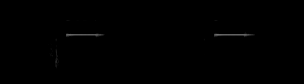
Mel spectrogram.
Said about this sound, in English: of course you hear a beep when I change the setting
